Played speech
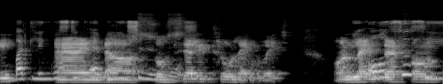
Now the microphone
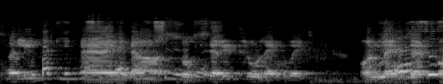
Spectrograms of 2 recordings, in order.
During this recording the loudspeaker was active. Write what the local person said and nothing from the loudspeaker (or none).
none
